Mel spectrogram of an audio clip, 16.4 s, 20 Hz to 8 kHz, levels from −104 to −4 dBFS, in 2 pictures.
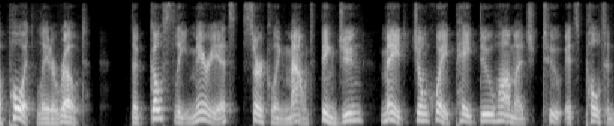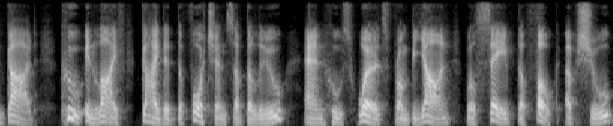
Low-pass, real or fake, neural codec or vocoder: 7.2 kHz; fake; codec, 16 kHz, 0.4 kbps, LongCat-Audio-Codec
